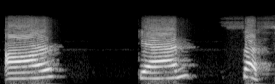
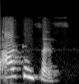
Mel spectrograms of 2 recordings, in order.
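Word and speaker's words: Arkansas: good can जस नाउ the next one इज आर कैन सस many of द guy will say आर्कन सस जिसको पता नहीं होगा guys pronounce करेंगे आर्कंस how ever दैट्ची एस it will be डब्लू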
